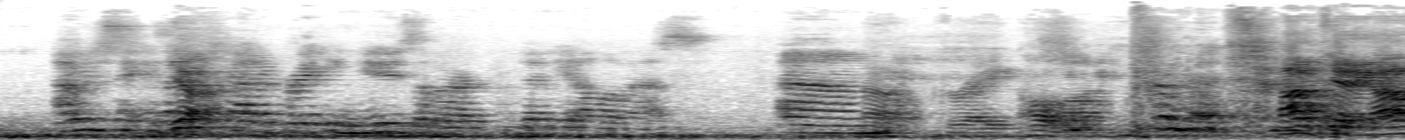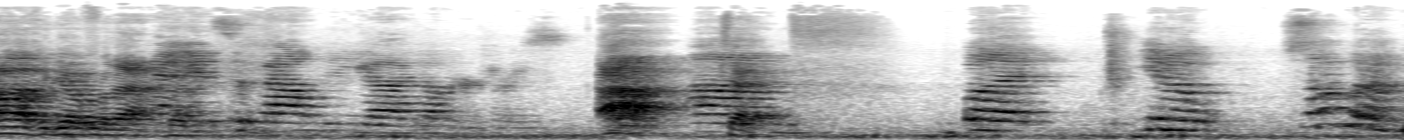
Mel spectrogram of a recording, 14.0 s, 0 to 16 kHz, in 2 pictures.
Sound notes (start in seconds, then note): 5.3 laughter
